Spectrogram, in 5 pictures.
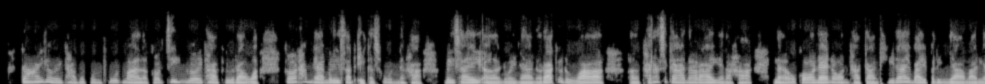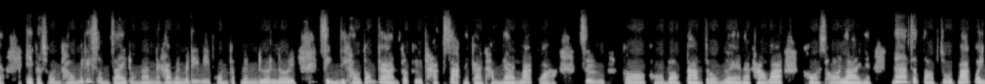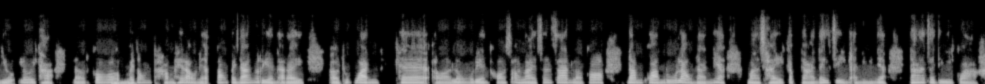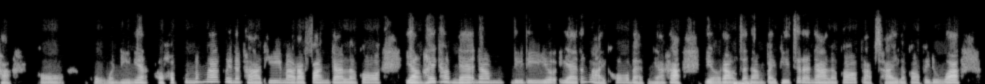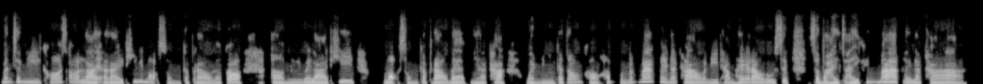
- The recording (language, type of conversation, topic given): Thai, advice, ฉันควรตัดสินใจกลับไปเรียนต่อหรือโฟกัสพัฒนาตัวเองดีกว่ากัน?
- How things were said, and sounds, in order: none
